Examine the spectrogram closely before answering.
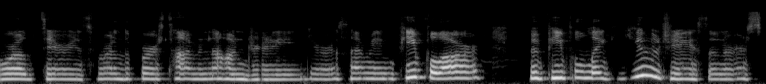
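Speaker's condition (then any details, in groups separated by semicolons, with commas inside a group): ALS; diagnosed by elimination over multiple years by Dr. Neil Snyder, Columbia University, atypical young woman; speech affected by ALS, noticeable on podcasts and shows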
